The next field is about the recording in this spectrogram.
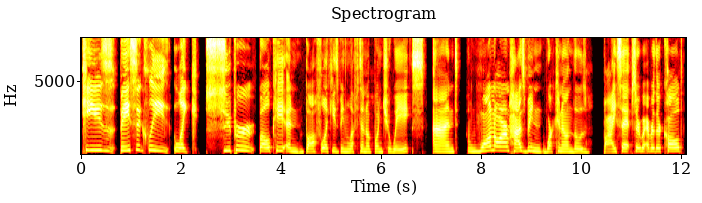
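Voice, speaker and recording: A woman co-hosting a podcast in casual chat, high-voiced and animated, with a sarcastic edge. Her voice is dry and close-miked, with no room sound. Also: takes it slowly, few pauses, clear, resonant tone, no room sound. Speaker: podcast co-host.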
